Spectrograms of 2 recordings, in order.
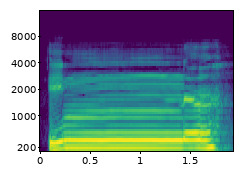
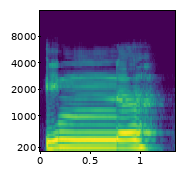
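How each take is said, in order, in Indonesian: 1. Dengung huruf n ditahan selama dua harakat. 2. Dengung huruf n ditahan selama satu harakat. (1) "contohnya dua harokat misalnya inna" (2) "tidak boleh dibaca satu harokat saja, misalnya inna ... Jadi itu bacaan yang salah"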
